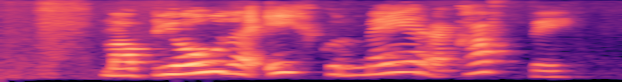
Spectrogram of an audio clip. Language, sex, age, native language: Icelandic, male, 8, Icelandic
